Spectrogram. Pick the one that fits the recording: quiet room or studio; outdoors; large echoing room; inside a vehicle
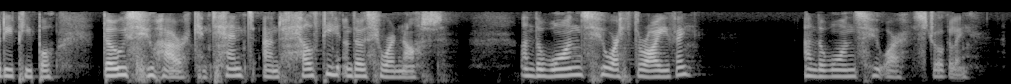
large echoing room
